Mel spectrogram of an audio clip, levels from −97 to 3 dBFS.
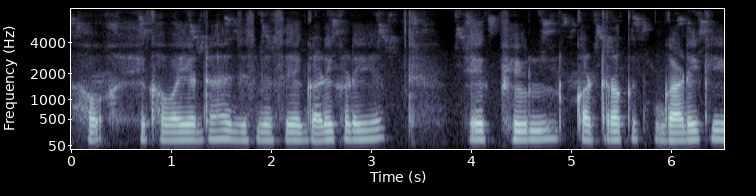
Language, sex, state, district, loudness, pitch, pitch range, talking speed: Hindi, male, Uttar Pradesh, Varanasi, -26 LUFS, 135 Hz, 130-140 Hz, 165 wpm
